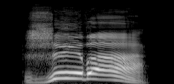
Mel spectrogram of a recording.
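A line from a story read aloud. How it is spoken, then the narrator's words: Roar. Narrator (Russian): взревел Люц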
